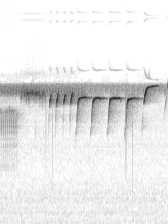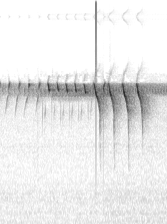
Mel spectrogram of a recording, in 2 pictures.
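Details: American Singer canary singing varied phrases: short slurred whistles, a brief steady tone, then a quick run of bright downward-sliding notes, roughly three per second.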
